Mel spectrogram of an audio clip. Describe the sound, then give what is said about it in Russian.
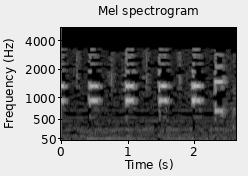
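Five short electronic keypad beeps as a timer time is keyed in six-digit format (hours, minutes, seconds), 00.00.03, at a steady, even pace, each a bright two-tone chirp, with a faint low hum underneath and no talking. “С клавиатуры вводим время в шестизначном формате.”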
